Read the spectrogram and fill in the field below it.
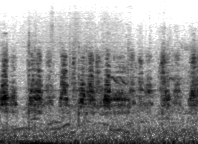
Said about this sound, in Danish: så ser jeg og kigger på de mærkelige fugle der.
